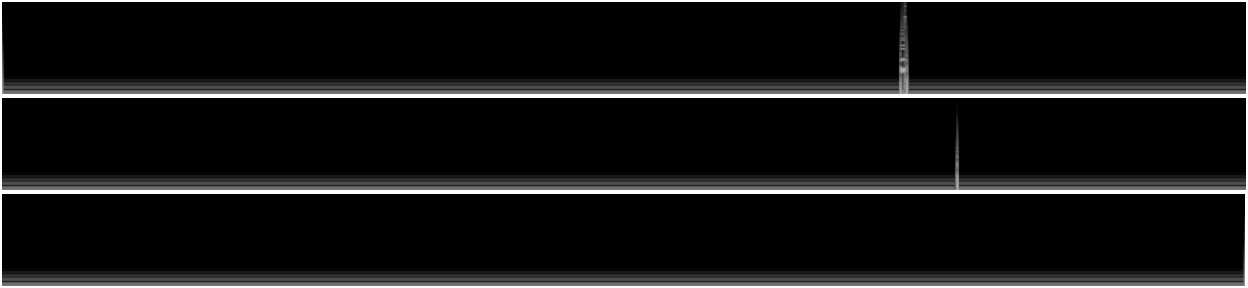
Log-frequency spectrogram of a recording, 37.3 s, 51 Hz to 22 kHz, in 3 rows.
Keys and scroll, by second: 0.0-0.6 typing, 18.5 ctrl+c, 19.1 super+1, 19.8-24.2 typing, 21.7 ctrl+v, 24.2 ctrl+[, 26.3 super+2.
